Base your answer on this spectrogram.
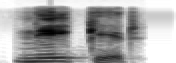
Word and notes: naked: Indian

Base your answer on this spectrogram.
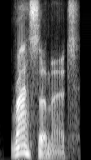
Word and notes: racemate: British English

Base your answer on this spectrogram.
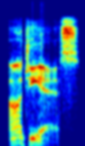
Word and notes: RGS: British English

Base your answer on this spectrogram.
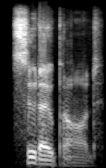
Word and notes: pseudopod: British English

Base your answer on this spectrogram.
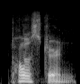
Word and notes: postern: American English

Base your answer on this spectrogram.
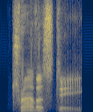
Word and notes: travesty: British English

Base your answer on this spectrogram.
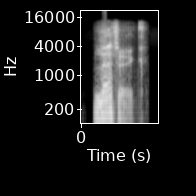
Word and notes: Lettic: British English

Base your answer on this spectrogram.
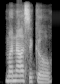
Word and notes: monocycle: Indian

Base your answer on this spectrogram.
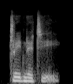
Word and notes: trinity: Indian

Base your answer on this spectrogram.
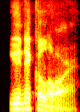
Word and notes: unicolour: American English

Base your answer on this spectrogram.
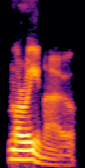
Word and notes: merino: British English

